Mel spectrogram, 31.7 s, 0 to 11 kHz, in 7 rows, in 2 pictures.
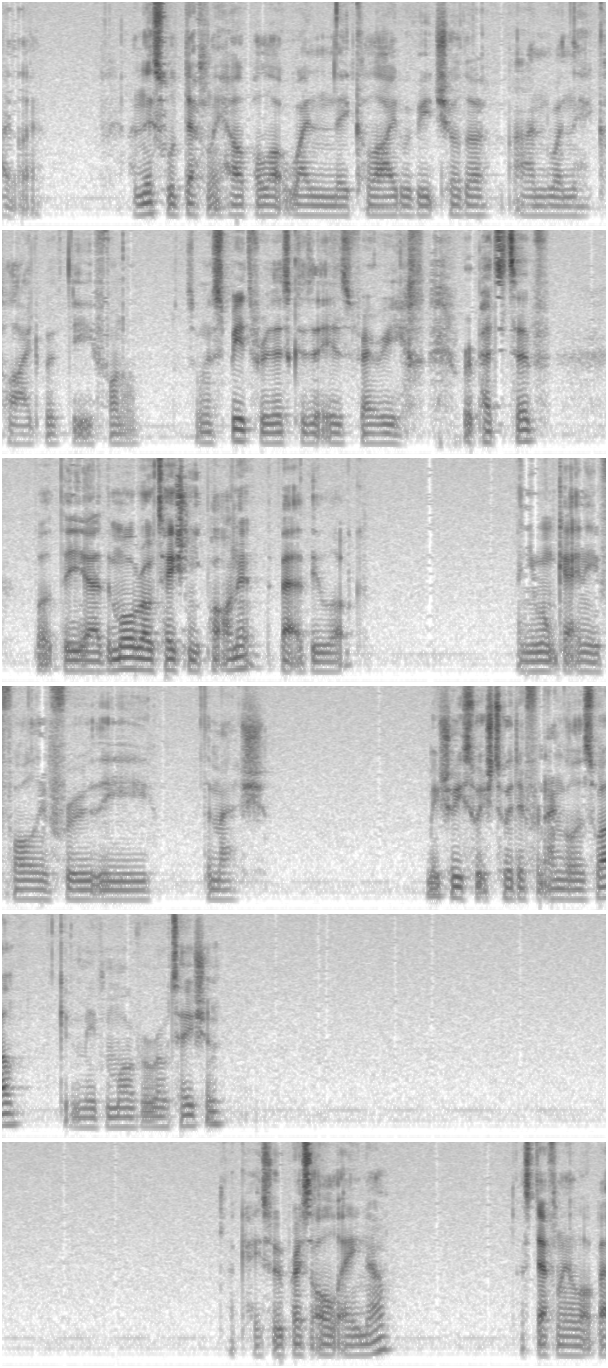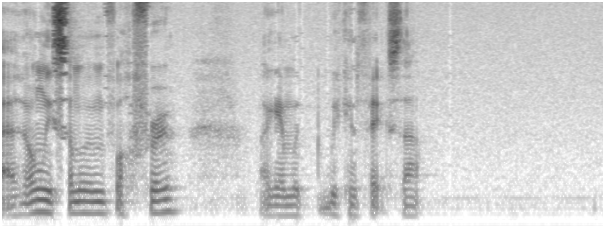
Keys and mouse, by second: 0.2 drag, 0.4-5.8 right drag, 0.4 r, 1.6 r, 2.9-19.9 typing, 6.0-7.0 right drag, 7.3-8.7 right drag, 8.8 right click, 9.8-10.3 right drag, 10.3-10.9 right drag, 10.9 click, 11.0 right click, 11.2-11.9 right drag, 12.0 right click, 13.4-13.8 drag, 13.9-14.7 drag, 17.1 middle drag, 17.3-17.9 drag, 17.9 middle click, 18.0 right click, 18.1 drag, 19.1 middle click, 19.2 right drag, 19.4-19.7 right drag, 19.8 middle click, 19.9 right click, 20.0 middle click, 20.8-22.2 middle drag, 22.2 alt+h, 24.5 alt+a, 27.5-29.4 middle drag, 29.4 KP_0.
